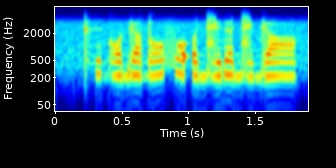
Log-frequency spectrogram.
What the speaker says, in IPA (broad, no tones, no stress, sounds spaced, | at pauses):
kʰ ɪ ɡ ɔ ɡʲ ɑ d ɔ f ɔ ʔ ʌ d͡ʑ ɪ ɾʲ a d͡ʑ ɪ ɡʲ ɑ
